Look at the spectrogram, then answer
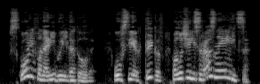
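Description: A woman narrating a children's audiobook in a brisk, expressive reading. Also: fairly high pitch, dry recording, clean studio sound. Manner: brisk, expressive reading that shifts voice for each character.

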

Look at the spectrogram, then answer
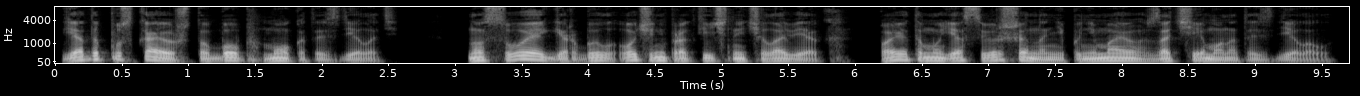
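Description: A man's voice: sits low, big pitch swings, moderate pace, mellow, dry recording, clean studio sound, full character voice. A man voicing a shrewd, blunt old male lawyer in an audiobook, speaking insistently.

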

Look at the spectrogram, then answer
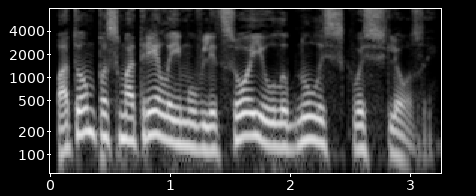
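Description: A man's voice: mid-range voice, animated, a little fast, darkish tone, no room sound, studio quality. A man narrating an audiobook expressively.

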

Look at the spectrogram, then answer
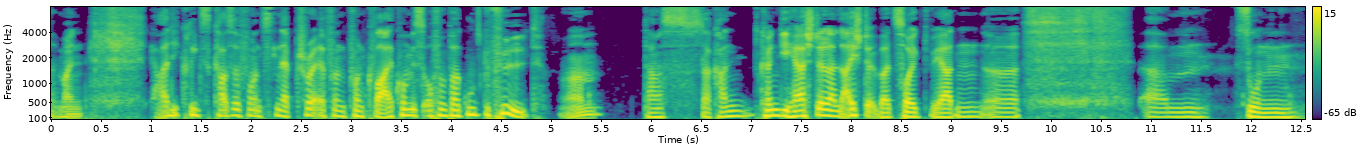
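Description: Male podcast host, mid pitch, gravelly, hesitant delivery full of fillers. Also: darkish tone, dry recording, clean studio sound. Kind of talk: casual tech news podcast.

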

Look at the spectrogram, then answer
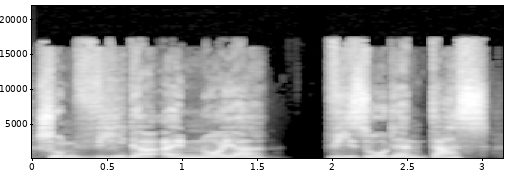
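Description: A woman's voice: sits low, big pitch swings, takes it slowly, darkish tone, slightly rough, dry recording, clean studio sound, voice pushed up, heavily acted. A man voicing Herodias, a weary Roman woman who meets news with disbelief. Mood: skeptical. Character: skeptical, weary Roman woman, quick to sigh.

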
